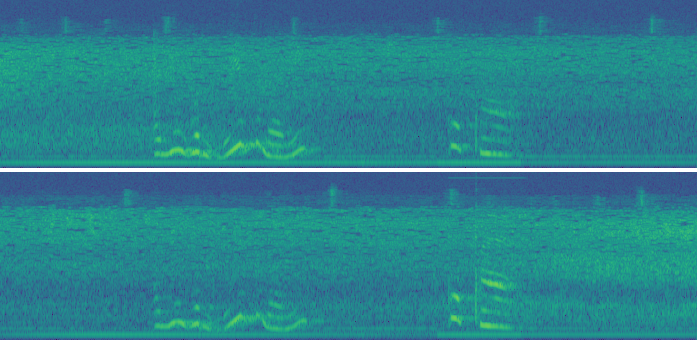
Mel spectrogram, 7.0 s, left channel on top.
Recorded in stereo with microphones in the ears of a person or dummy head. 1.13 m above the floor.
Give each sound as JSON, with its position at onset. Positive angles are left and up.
{"t": 1.5, "sound": "a woman speaking", "side_deg": 75, "distance_m": 2.5}
{"t": 4.5, "sound": "a child speaking", "side_deg": -55, "distance_m": 1.5}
